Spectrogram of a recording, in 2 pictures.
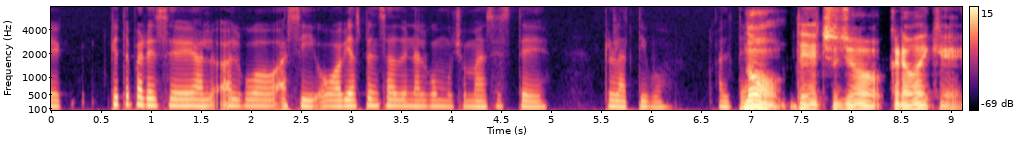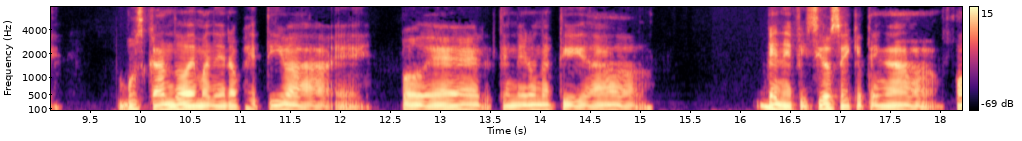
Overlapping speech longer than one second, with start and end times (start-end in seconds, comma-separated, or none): none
